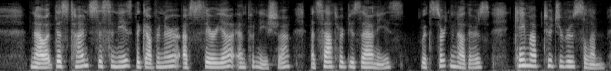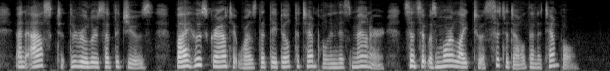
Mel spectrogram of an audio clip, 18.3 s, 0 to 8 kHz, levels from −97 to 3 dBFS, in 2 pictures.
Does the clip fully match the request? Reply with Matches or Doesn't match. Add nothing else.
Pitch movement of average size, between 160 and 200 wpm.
Matches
